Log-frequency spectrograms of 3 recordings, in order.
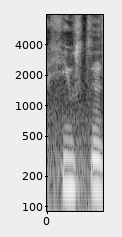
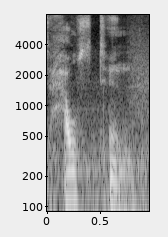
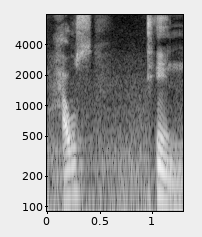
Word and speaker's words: Houston: This right here is Houston Street, not Houston Street. This shit is Houston Street, nigga. House 10, nigga. Houston Street.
